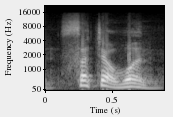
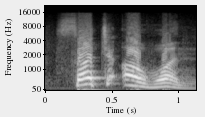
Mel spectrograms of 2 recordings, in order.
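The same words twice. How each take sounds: First: Said in the usual way. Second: "such a one" with each word separate. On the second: Shown as a demonstration. Teacher demonstrating the article before one, "such a one" word by word. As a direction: say such, a, one distinctly, stretched slightly. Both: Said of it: "વન વ્યંજન ઉચ્ચાર થાય છે".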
